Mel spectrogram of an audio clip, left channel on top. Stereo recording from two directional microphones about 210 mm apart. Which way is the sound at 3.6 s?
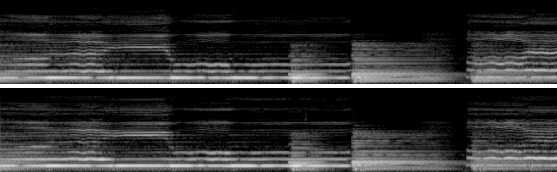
5° left (ahead or behind).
